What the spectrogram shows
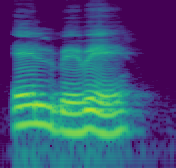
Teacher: here I am also pronouncing the approximant because the word baby ends in a vowel and this vowel precedes the consonant of the following word and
